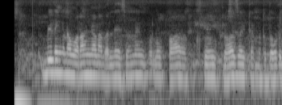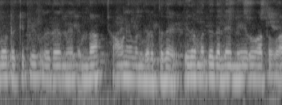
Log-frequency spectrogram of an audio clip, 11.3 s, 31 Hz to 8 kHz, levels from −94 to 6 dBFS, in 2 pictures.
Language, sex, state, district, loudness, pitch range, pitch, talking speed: Kannada, male, Karnataka, Gulbarga, -31 LUFS, 125-135 Hz, 130 Hz, 85 wpm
